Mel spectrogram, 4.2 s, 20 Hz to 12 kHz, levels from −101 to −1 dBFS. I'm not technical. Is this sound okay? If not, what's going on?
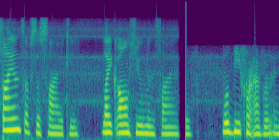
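No. A faint, steady chirping warble sits behind the speech the whole time. That is timecode bleed: a synchronisation signal leaking in, flipping between pitches around 1 and 2 kHz.

At 2.67 s the speech cuts out completely for 120 ms. This is a handover gap. The phone switched networks, and that moment of speech never arrived.

From 2.79 s to the end, the speech sounds duller and rougher. This is a fallback to narrowband. The call dropped from the clearer HD Voice to an older system, losing everything above 4 kHz.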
